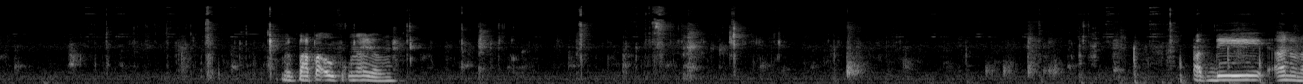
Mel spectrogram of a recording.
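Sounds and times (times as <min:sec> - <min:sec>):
wet chewing of meat: 0:00.0 - 0:11.9.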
